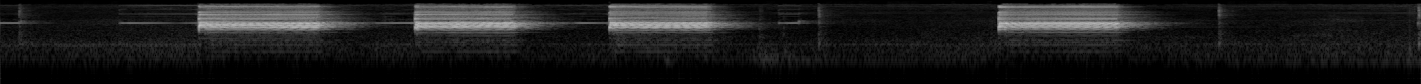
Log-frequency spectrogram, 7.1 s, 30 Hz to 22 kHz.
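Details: 4100U fire alarm system, combo detector sprayed with test smoke (reached 100% alarm, 6.2% smoke): loud shrill horn blasts about half a second long repeating roughly once a second; alarm sounding correctly.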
